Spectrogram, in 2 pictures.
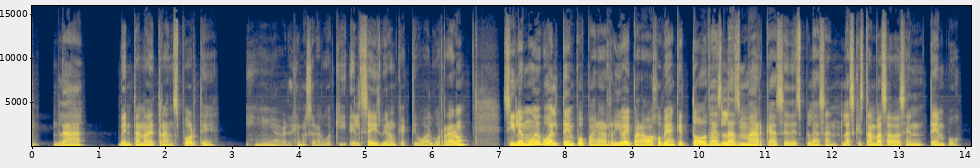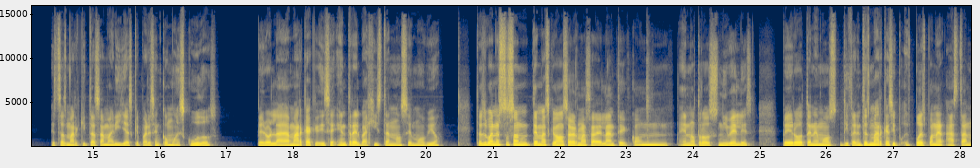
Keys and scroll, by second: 0.4 super+1, 3.9 6, 6.0 typing, 22.5-23.5 typing.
